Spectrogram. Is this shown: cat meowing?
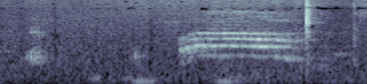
yes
